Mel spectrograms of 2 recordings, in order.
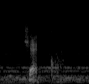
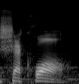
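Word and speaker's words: cheque: Just like the Canadian spelling of check. Check. I've seen some people try and pronounce it chequois. Which is like, what? No, it's just check, you weirdo.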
